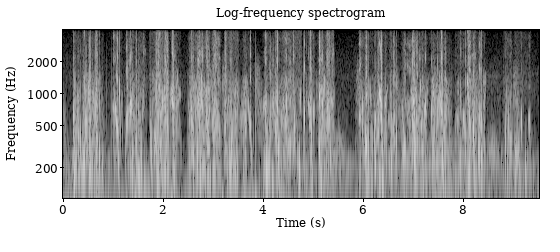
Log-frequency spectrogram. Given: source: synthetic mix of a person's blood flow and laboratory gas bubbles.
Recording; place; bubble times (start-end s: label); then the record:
Doppler ultrasound of blood flow; subclavian vein
0.20-0.83 s: bubbles
0.97-1.67 s: bubbles
1.72-2.36 s: bubbles
2.49-3.18 s: bubbles
3.21-3.82 s: bubbles
3.98-5.44 s: bubbles
5.90-6.71 s: bubbles
6.75-7.79 s: bubbles
7.84-8.47 s: bubbles
8.81-9.37 s: bubbles
From the record:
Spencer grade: 4 (maximum detectable bubble signal sounding continuously throughout systole and diastole of every cardiac period, and overriding the amplitude of the normal cardiac signals); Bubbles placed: anywhere in the cardiac cycle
